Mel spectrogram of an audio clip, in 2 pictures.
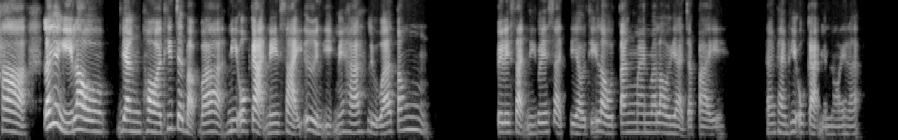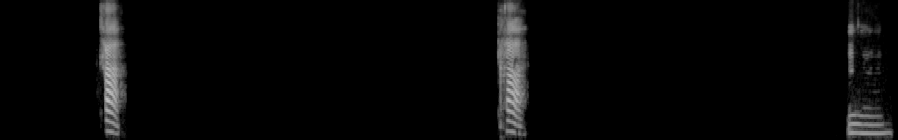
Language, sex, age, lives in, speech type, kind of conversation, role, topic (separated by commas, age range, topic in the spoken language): Thai, female, 45-49, Thailand, conversation, podcast, host, เคยมีความล้มเหลวที่กลายเป็นโอกาสไหม เล่าให้ฟังหน่อย?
